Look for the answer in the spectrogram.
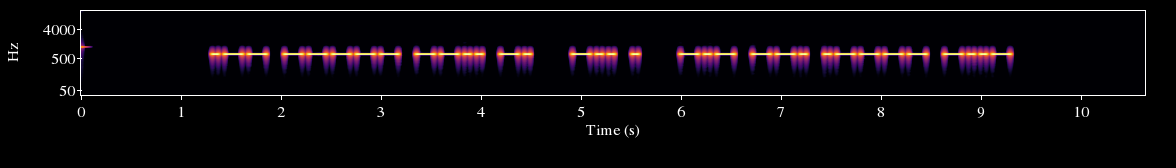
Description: Morse code, heard as a keyed tone, about 21 wpm, 700 Hz. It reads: W0ZN DE KG1X
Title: USA Callsign DE Callsign - 4 Characters - 20wpm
